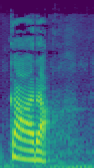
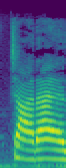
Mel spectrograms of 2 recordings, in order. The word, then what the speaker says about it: Chara: Thallophyte division में आने वाले प्लांट्स के एग्जाम्पल्स हैं spirogyra, Another example is Kara. You can pronounce it Chara as well, but we can say Kara or Chara, anything.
